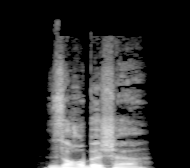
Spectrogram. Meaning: inflection of sorbisch: 1. strong/mixed nominative masculine singular 2. strong genitive/dative feminine singular 3. strong genitive plural
- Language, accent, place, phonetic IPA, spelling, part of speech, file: German, Germany, Berlin, [ˈzɔʁbɪʃɐ], sorbischer, adjective, De-sorbischer.ogg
